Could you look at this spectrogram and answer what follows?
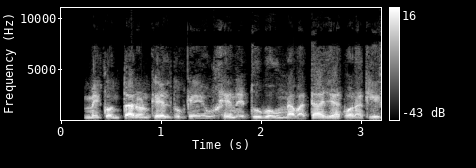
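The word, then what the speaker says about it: Eugène: Sin embargo, Eugene tenía una idea. Eugene, es decir, la pronunciación francesa de Eugene. Si se cambia este nombre al estilo alemán, queda así. Eugen.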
